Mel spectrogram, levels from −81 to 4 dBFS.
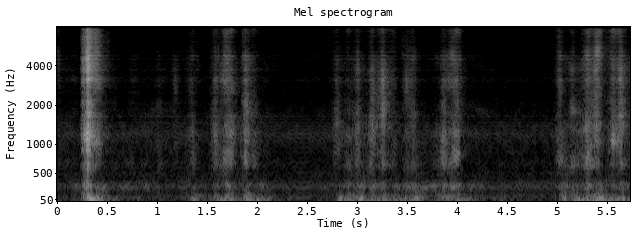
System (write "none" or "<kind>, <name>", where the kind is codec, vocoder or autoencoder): vocoder, Vocos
